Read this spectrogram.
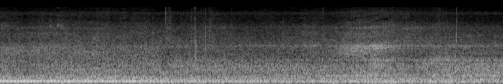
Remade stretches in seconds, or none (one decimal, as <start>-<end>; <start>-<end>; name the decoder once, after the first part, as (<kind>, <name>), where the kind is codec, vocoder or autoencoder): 1.0-4.0 (vocoder, BigVGAN v2)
